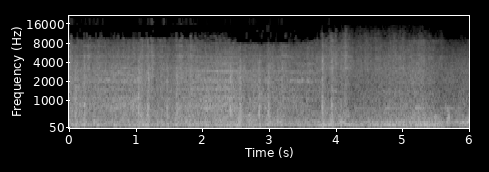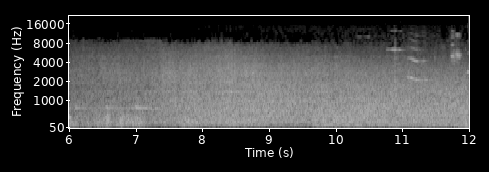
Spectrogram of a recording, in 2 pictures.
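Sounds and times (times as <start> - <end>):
train wheels rumbling on rails: 0.0 - 12.0
high squeaks: 10.8 - 12.0.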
